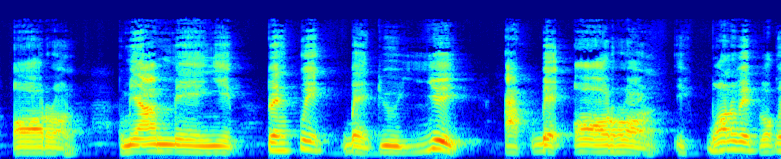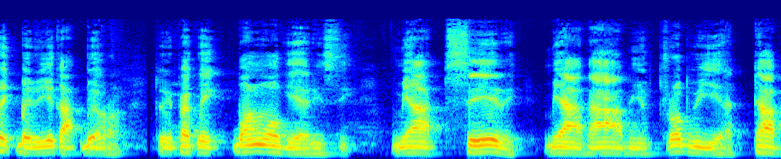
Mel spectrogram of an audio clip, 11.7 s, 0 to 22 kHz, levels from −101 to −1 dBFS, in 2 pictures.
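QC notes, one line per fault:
6.98 s, AAC frame loss with muting: the decoder replaced lost frames with silence, and the overlapping windows fade the sound out and back in, leaving a soft-edged hole of about 30 ms, which fits three lost frames. The waveform narrows smoothly to nothing, and the spectrogram shows a short vertical gap across all frequencies.
9.38–9.40 s, loud pop: a single sharp pop sits on top of the speech, which carries on underneath, and it peaks a few dB above the surrounding sound. Its likely cause is a sudden voltage step or pulse from a plug, switch, static or driver glitch. The waveform shows a 20 ms spike, and the spectrogram shows a bright vertical stripe.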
